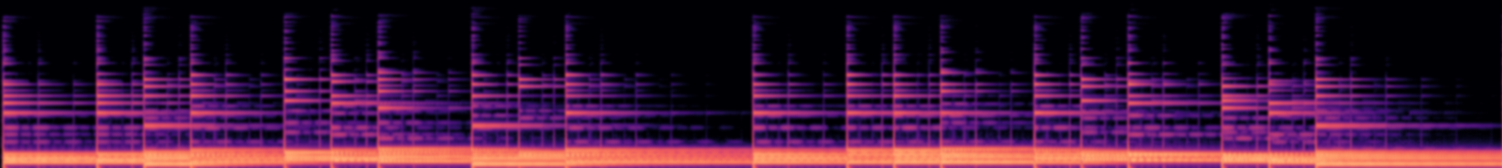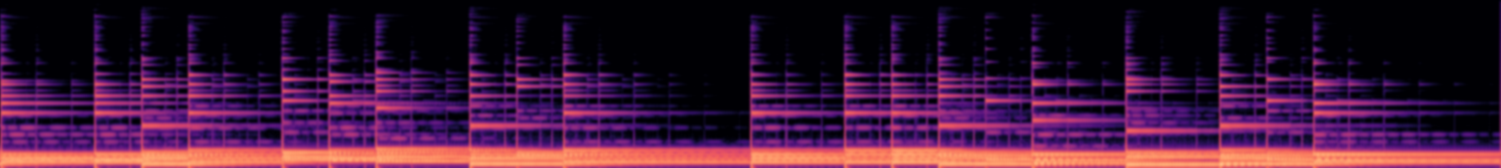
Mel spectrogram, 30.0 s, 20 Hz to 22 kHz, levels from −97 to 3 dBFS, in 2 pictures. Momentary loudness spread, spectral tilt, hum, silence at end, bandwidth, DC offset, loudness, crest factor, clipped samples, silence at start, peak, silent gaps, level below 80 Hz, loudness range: 6 LU; -9 dB/octave; none; 0 s; 6.6 kHz; under 0.1%; -17 LUFS; 14 dB; under 0.1%; 0 s; -2 dBFS; none; -42 dBFS; 3 LU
